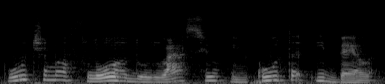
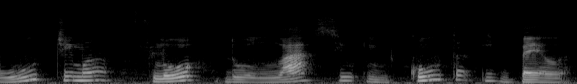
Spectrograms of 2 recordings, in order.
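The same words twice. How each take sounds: First: "última flor do Lácio, inculta e bela" recited slowly in one flowing line with even beats; "última flor do Lácio, inculta e bela" as measured verse, stresses evenly spaced; flowing rhythmic stress. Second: "última flor do Lácio, inculta e bela" very slow, stretching U, FLOR, LÁ, CUL, BE; "última flor do Lácio, inculta e bela" scanned slowly, pausing on each strong beat; exaggerated rhythmic stress. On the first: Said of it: "tem basicamente aí uma proximidade entre". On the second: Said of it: "tem a demarcação prontinha já do ritmo". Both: Shown as a demonstration.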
